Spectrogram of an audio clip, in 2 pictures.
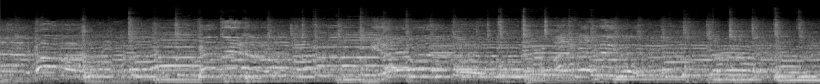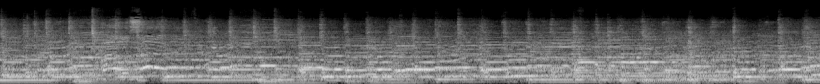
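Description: Live salsa band playing loudly and steadily, a stepping bass line under melody lines.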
